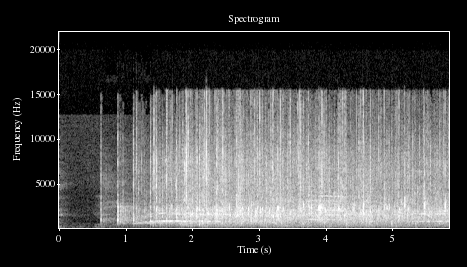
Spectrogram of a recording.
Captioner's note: audience cheering and clapping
